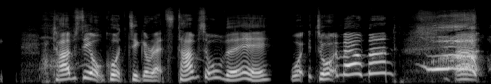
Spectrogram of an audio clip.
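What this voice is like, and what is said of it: Put-on Newcastle Geordie accent. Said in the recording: “I've got a perfect Newcastle accent ... I can talk in Newcastle, no problem ... I talk in a Newcastle accent”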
